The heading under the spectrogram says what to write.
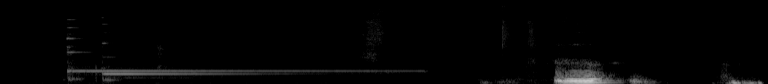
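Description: Sounds with two short stalls from a late packet: the jitter buffer ran dry near 1.93 s and 3.29 s, stretching the sound by 24 ms and 48 ms, held with a slight buzz or dip.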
